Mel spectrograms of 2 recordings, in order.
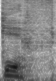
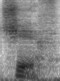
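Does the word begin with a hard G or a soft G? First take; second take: hard G; soft G. First: It begins with a hard G sound. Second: It begins with a soft G sound. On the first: The speaker calls it right. "I believe it should be GIF" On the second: The speaker calls it wrong. "not GIF"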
